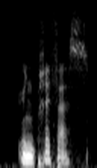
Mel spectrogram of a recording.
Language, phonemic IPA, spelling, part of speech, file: French, /pʁe.fas/, préface, noun / verb, Fr-préface.ogg
- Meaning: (noun) preface; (verb) inflection of préfacer: 1. first/third-person singular present indicative/subjunctive 2. second-person singular imperative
